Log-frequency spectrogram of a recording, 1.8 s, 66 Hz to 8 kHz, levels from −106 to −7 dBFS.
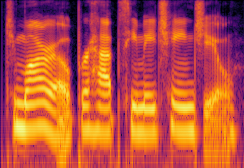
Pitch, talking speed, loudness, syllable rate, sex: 190 Hz, 230 wpm, -17 LUFS, 5.7 syllables/s, female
